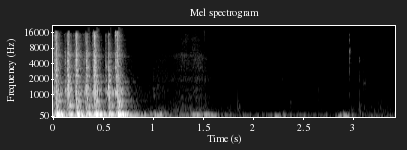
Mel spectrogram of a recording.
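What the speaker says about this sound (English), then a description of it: "So in order to start typing with the machine, we can return the carriage." A manual typewriter's carriage is pushed back by hand, giving a dense burst of close ratcheting clicks in the first second, then a few quieter mechanical ticks and a soft knock in a quiet room.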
